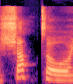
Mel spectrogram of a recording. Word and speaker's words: shuttle: Đọc là shuttle nha, âm A nha.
